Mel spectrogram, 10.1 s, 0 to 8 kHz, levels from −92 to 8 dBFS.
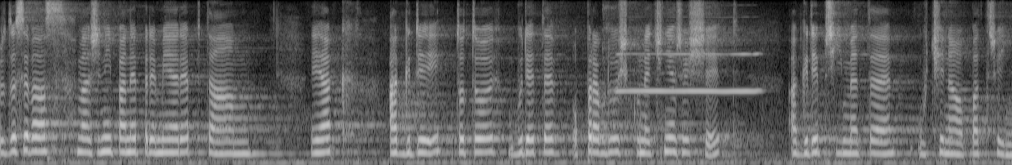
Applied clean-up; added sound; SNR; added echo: none; Wind instrument, woodwind instrument; 7 dB; none.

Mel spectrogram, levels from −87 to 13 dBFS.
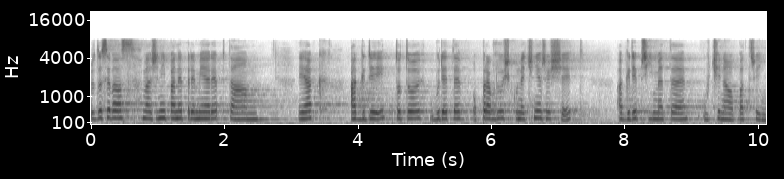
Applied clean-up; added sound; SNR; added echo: none; none; none; none.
